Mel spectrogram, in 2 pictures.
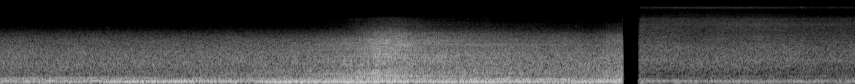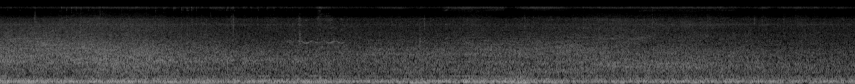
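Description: Road traffic noise: a vehicle engine passes close by, loudest about four seconds in. After a sudden break, a quieter steady traffic hum continues.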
